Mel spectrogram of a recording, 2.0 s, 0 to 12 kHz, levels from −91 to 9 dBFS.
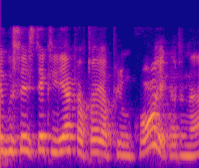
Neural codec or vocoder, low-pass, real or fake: codec, 16 kHz, 6 kbps, DAC; 7.2 kHz; fake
